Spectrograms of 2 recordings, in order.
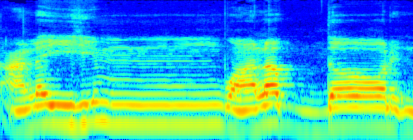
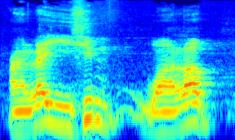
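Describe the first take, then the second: First: The m sound is nasalized and held long. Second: The m sound is clear and short. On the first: The speaker calls it wrong. "tidak boleh dibaca dengung, nggak boleh dibaca lama" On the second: The speaker calls it right. "terang dan sebentar"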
